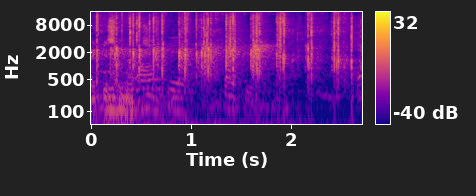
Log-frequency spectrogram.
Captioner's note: attendees applauding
